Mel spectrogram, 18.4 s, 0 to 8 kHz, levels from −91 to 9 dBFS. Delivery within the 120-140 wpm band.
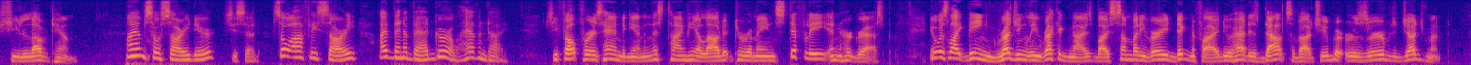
No: average, 185 wpm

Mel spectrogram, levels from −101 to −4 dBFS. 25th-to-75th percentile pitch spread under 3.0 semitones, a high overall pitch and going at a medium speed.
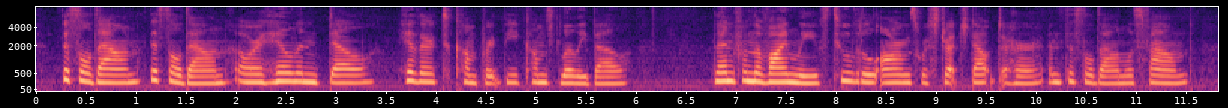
Yes: narrow, 2.5 semitones; high, 225 Hz; average, 150 wpm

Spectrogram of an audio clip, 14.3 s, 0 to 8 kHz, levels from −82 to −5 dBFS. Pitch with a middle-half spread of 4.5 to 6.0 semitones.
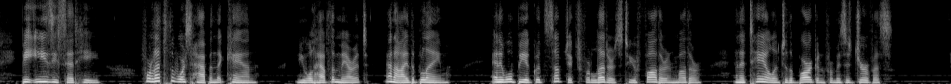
No: average, 3.3 semitones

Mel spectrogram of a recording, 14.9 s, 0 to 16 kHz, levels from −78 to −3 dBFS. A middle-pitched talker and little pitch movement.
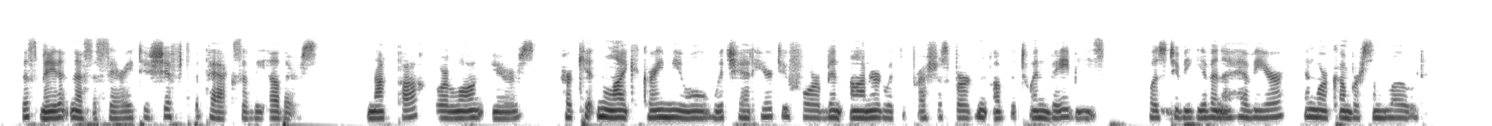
Yes: medium, 165 Hz; narrow, 1.5 semitones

